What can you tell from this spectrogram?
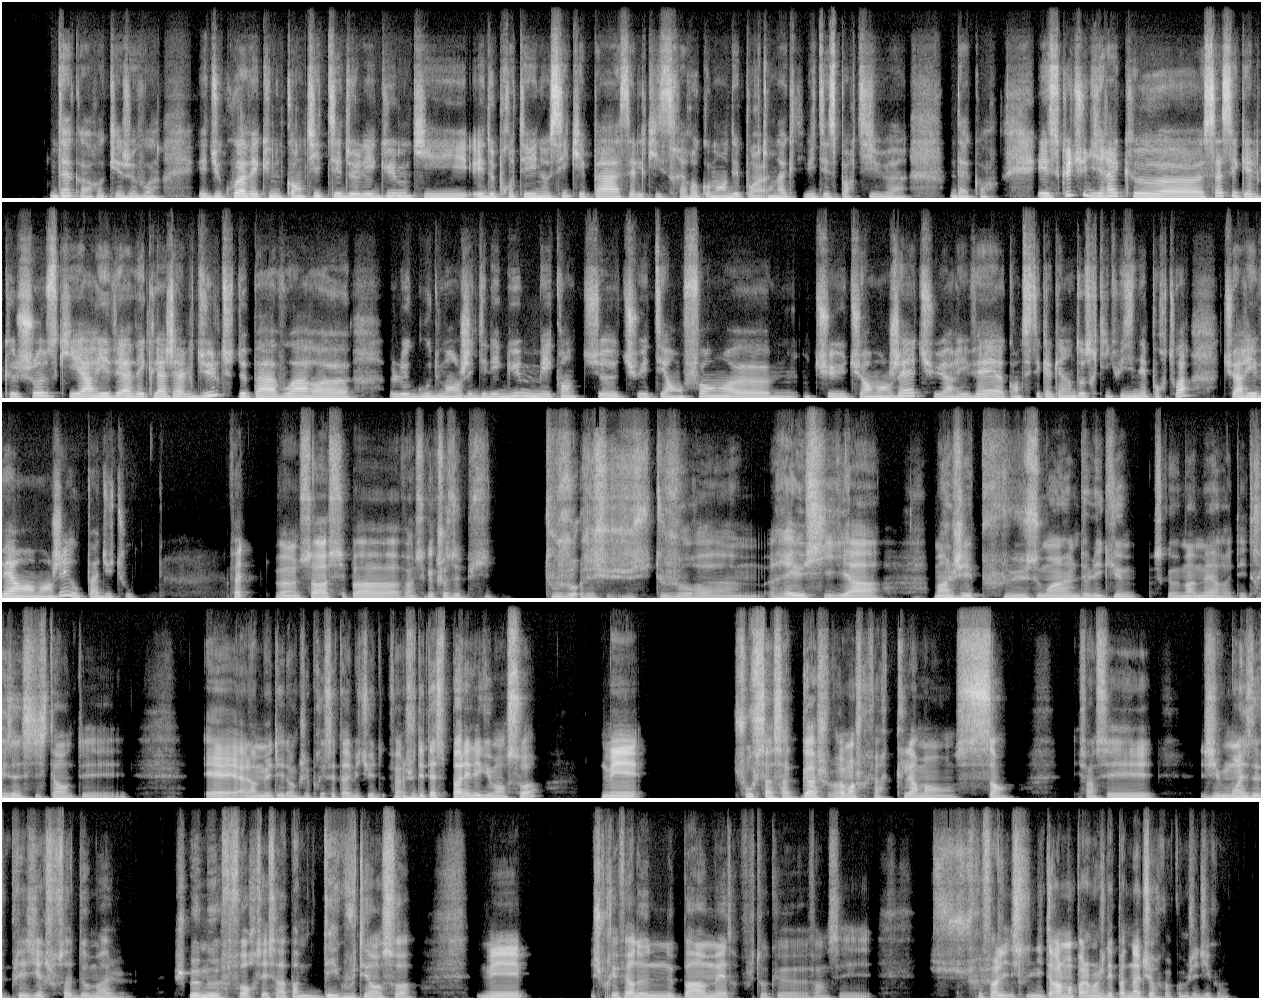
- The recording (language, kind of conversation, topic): French, advice, Comment équilibrer le plaisir immédiat et les résultats à long terme ?
- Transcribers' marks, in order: stressed: "clairement sans"; stressed: "dégoûter"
